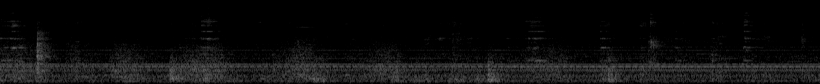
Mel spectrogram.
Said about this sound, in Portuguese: Com a ajuda de um fouet, eu vou misturar aqui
